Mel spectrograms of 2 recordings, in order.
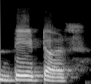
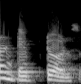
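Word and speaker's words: debtors: यह capital and ड्र डेटर्स एंड क्रेडिटर्स हां एक मिनट हां यहां मुझे बताना था आपको so this is डेटर्स इट्स नॉट अ डेप्टर्स okay वो जो बी हमें दिखता है आई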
